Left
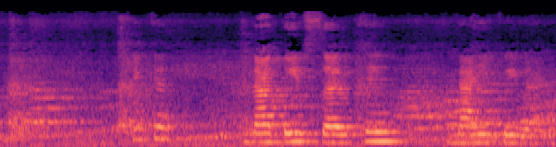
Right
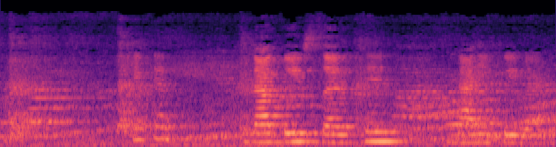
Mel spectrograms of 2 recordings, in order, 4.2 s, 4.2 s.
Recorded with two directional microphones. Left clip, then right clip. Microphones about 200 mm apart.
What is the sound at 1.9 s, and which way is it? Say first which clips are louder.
Speech: left 1 dB; 20° left (ahead or behind).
